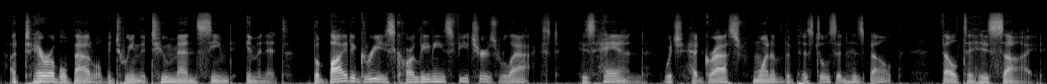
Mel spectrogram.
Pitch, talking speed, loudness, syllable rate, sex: 105 Hz, 180 wpm, -24 LUFS, 5.0 syllables/s, male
